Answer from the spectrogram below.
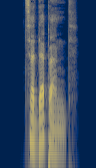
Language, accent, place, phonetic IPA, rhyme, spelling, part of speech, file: German, Germany, Berlin, [t͡sɛɐ̯ˈdɛpɐnt], -ɛpɐnt, zerdeppernd, verb, De-zerdeppernd.ogg
- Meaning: present participle of zerdeppern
